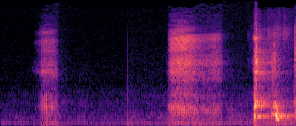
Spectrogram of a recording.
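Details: Adult male having a sneezing fit at work: a quick run of three sharp sneezes, the last the loudest and most voiced.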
